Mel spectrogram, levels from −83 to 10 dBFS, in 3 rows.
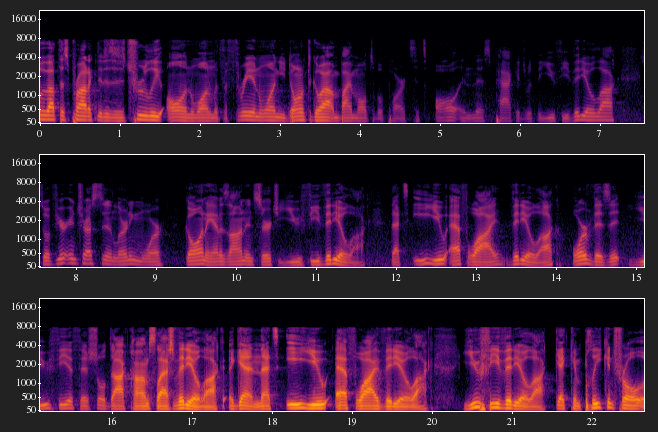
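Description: From 3.76 to 15.96 s, automatic gain rising: after the talker drops about 16 dB around 3.5 s, the control slowly adds about 14 dB, lifting voice and room noise together. From 16.29 to 22.61 s, automatic gain falling: the talker comes closer near 16 s, so the control eases gain down about 8 dB, and speech and background sink in unison.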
